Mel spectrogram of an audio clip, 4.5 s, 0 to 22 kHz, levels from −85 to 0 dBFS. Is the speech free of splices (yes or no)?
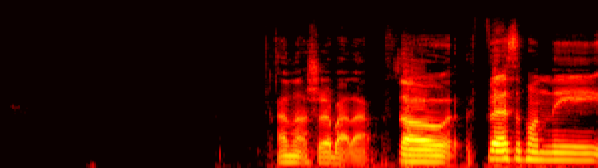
yes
